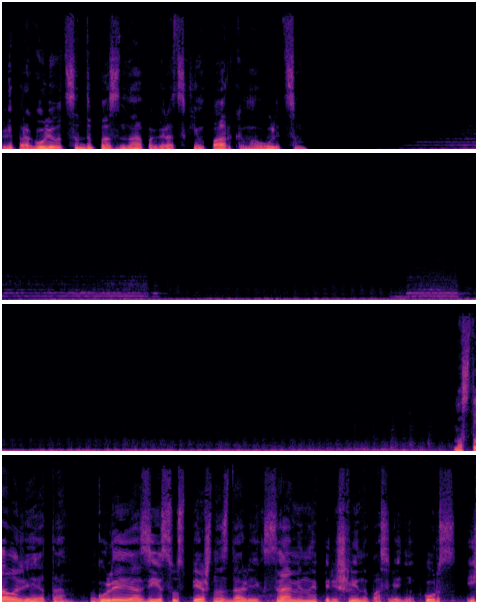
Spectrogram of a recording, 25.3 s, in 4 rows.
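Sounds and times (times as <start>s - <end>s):
speech: 0.0s - 4.1s, 18.7s - 25.2s
passenger train horn blast: 5.4s - 8.5s, 11.5s - 12.5s
passenger train rolling along with heavy low rumble: 5.5s - 25.2s.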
